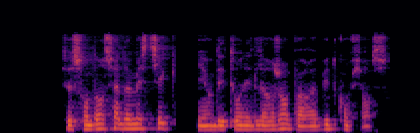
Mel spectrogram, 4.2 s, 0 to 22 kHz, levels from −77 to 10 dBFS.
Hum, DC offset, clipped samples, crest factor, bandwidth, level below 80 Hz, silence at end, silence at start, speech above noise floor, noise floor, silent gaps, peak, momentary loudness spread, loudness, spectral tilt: none; under 0.1%; under 0.1%; 16 dB; 8.2 kHz; -64 dBFS; 0.35 s; 0.65 s; over 64 dB; under -90 dBFS; 1.77-1.96 s; -10 dBFS; 9 LU; -26 LUFS; -5 dB/octave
